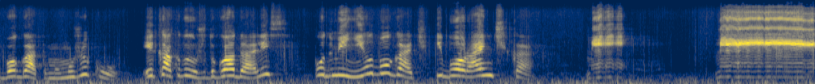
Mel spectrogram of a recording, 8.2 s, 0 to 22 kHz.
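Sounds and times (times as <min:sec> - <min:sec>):
speech: 0:00.0 - 0:06.3, 0:07.2 - 0:08.1
young ram bleating: 0:05.9 - 0:06.6, 0:07.2 - 0:08.1.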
